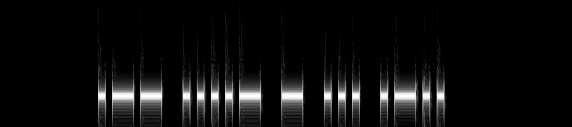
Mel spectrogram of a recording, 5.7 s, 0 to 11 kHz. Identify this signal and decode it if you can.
Morse code, heard as a keyed tone, about 17 wpm, 700 Hz. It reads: W4TSL
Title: USA Call Signs - 5 Characters - Repeated 2x - 17wpm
